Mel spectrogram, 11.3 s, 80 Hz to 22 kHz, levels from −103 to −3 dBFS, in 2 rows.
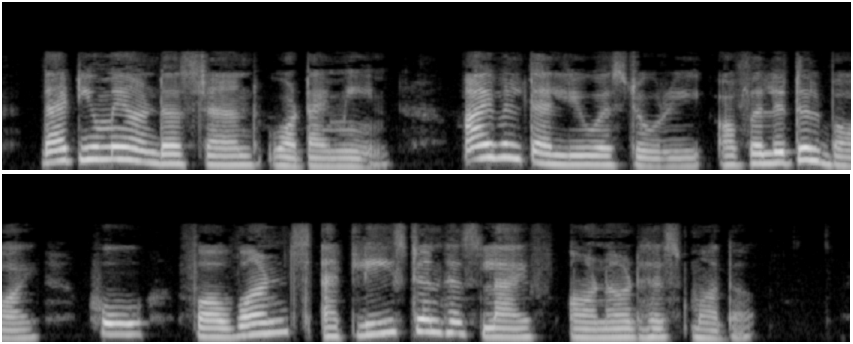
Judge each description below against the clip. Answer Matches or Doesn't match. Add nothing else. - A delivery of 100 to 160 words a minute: Matches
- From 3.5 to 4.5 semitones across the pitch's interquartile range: Doesn't match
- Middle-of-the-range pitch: Matches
